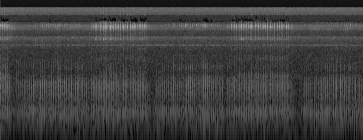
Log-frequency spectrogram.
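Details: Domestic kitten purring intensely while getting a belly rub, close up: a continuous low rumbling purr in long phrases, with brief dips in loudness near three and six seconds as it breathes.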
